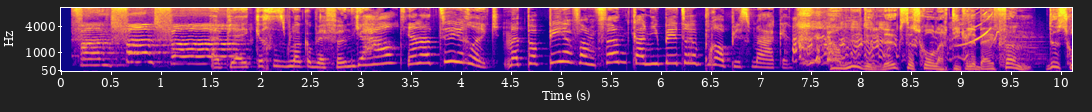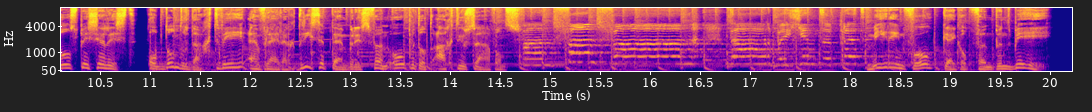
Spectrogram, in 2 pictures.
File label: teenage voice; Fun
